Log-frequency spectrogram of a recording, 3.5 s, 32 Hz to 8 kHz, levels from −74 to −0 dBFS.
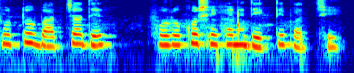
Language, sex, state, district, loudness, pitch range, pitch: Bengali, female, West Bengal, Cooch Behar, -18 LUFS, 255-295 Hz, 280 Hz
